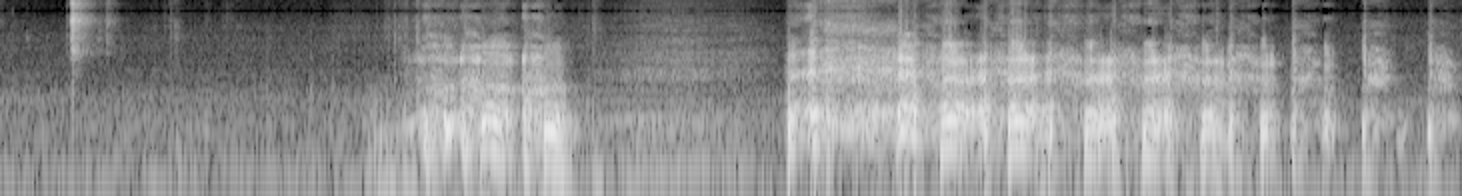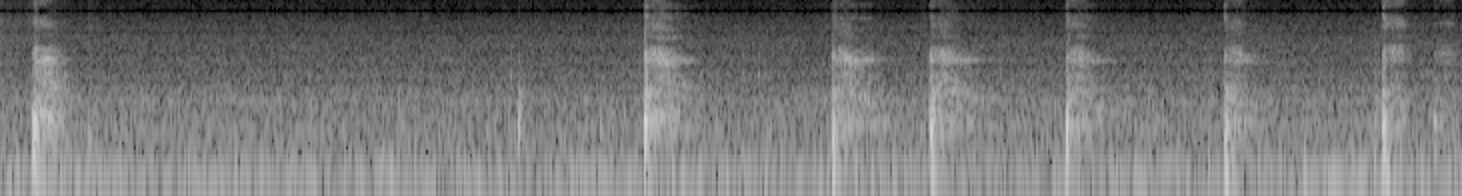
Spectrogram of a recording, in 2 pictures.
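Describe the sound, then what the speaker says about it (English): A person coughs in two harsh fits, then scattered short coughs and throat-clearing sounds follow at intervals in a quiet room. "I like the way I stop coughing real quick"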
